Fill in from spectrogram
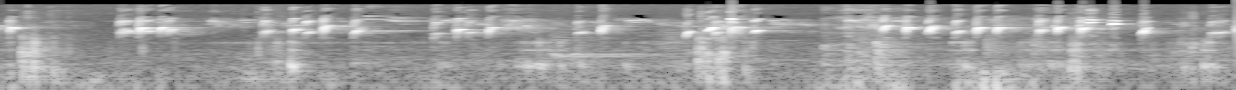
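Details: Kept European goldfinch in batbata song, delivering clipped twittering phrases, a drawn whistle and fast buzzy trill notes with short gaps, plus light low clicks.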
